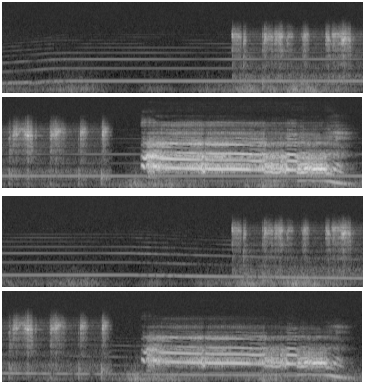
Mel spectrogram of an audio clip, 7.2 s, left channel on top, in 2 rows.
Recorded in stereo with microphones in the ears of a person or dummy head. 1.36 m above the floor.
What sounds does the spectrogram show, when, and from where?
2.3 s writing: 10° left (ahead or behind)
5.0 s a scream: 60° left (ahead or behind)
